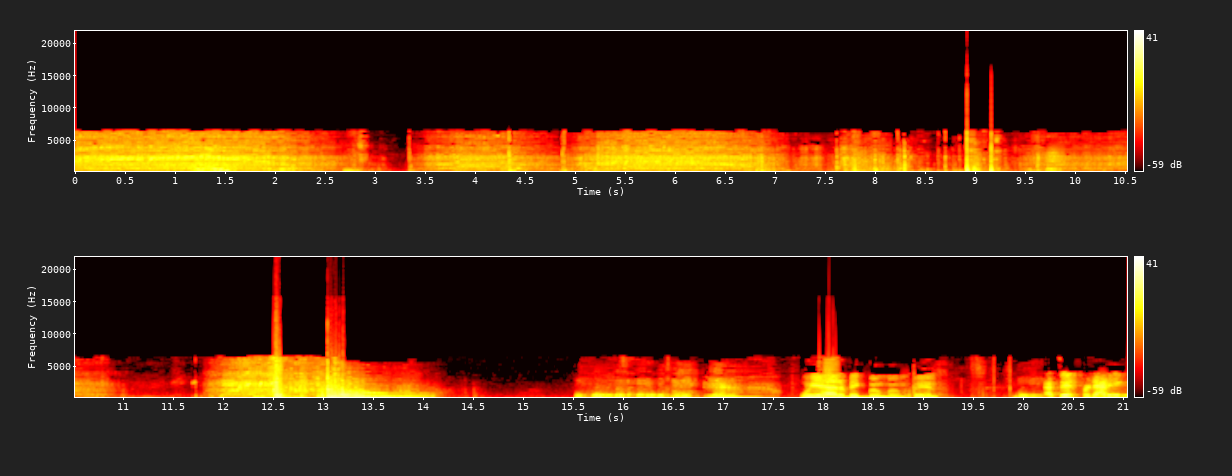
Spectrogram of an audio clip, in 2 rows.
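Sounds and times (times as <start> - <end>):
toy car scraping and rattling: 0.0 - 11.0, 11.8 - 13.1.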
